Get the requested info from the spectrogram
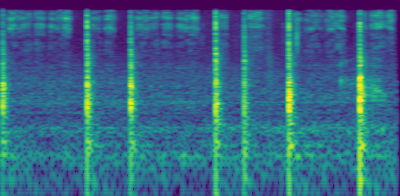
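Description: Marker pen writing on a board: faint scratchy strokes broken by about six short taps as letters are put down.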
